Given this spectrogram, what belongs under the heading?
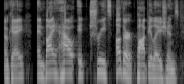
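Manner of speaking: ordinary talk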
